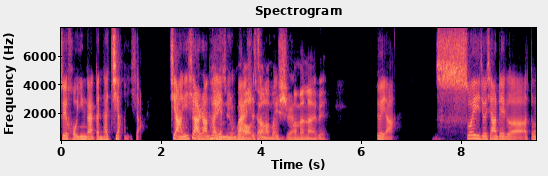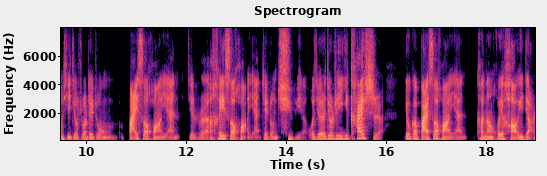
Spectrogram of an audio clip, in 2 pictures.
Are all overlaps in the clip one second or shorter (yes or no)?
no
